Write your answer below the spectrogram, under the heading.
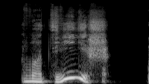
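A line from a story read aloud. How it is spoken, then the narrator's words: Exclaimed. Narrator (Russian): воскликнул муж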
